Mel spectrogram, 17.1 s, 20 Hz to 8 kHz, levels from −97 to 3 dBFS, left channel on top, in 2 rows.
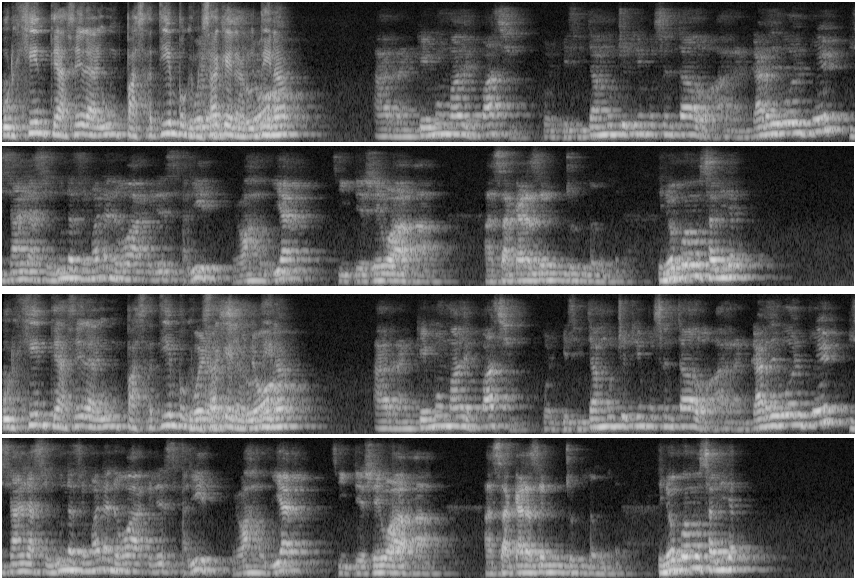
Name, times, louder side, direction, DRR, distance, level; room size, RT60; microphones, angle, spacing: voice 1, 0.0-2.9, left 2 dB, 45° left, 0.6 m, -21 dB
voice 2, 1.8-3.0 3.7-5.1 5.4-11.6 11.9-12.8 13.3-14.6 15.1-15.8, right 1 dB, 45° right, 1.2 m, -24 dB
9.6 x 3.7 x 4.7 m
head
